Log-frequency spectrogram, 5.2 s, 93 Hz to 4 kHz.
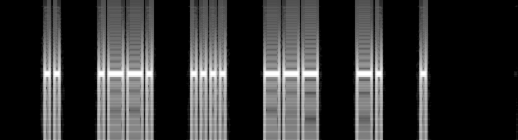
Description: Morse code, heard as a keyed tone, about 25 wpm, spaced as for 15 wpm, 550 Hz. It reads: IPHONE
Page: news headlines in morse code at 15 wpm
